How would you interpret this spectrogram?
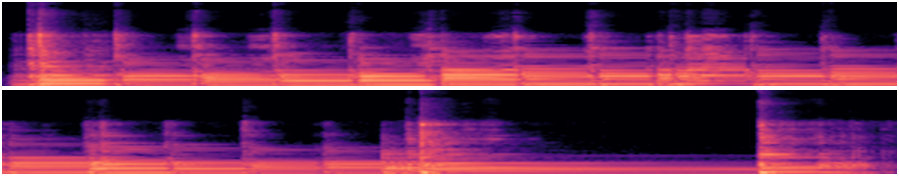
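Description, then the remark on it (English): A jazz bass guitar on its bridge pickup plays alone: a steady run of bright, punchy plucked notes, then a long ringing sustained note and one final firm pluck. “Let's hear the bridge pick up that stuff.”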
